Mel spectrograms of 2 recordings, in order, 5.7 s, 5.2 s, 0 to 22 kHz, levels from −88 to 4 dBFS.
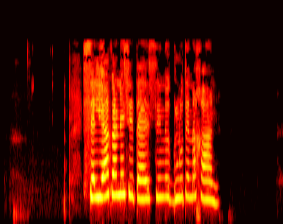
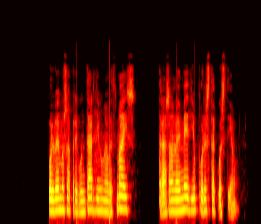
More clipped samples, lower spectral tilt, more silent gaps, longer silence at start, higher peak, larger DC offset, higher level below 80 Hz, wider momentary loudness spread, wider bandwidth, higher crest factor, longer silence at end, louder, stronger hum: neither; second, -1 dB/octave vs -6.5 dB/octave; second, none vs 3.00-3.16 s; first, 1.65 s vs 0.95 s; first, 0 dBFS vs -4 dBFS; neither; second, -72 dBFS vs -58 dBFS; about the same, 13 LU vs 11 LU; first, 11.5 kHz vs 9.2 kHz; about the same, 20 dB vs 20 dB; first, 1.3 s vs 0.5 s; first, -18 LUFS vs -23 LUFS; neither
